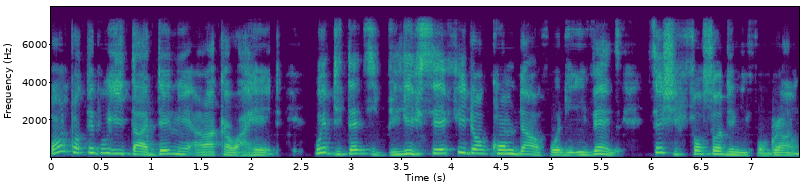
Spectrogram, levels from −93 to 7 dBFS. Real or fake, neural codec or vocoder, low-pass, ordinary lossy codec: fake; codec, 16 kHz, 4 kbps, FunCodec, trained on LibriTTS, 50 frames a second; 7.2 kHz; none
